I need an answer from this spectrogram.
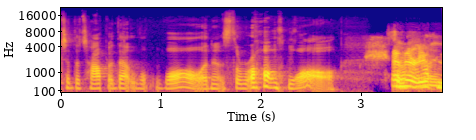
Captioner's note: laughs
